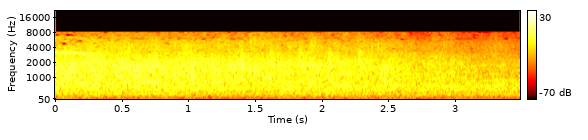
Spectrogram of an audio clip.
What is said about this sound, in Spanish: El aplauso para las religiosas.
